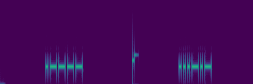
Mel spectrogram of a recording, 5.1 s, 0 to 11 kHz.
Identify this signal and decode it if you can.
Morse code, heard as a keyed tone, about 27 wpm, 700 Hz. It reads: 1 <SK>
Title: Single Character (Letter:Number:Punctuation:Prosign) Alt 28wpm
